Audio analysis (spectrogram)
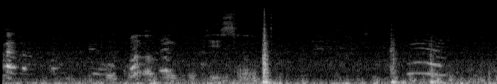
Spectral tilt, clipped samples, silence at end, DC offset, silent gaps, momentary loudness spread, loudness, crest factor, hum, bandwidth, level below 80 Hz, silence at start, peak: -7.5 dB/octave; under 0.1%; 0 s; under 0.1%; none; 19 LU; -28 LUFS; 26 dB; none; 13 kHz; -34 dBFS; 0.05 s; -2 dBFS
